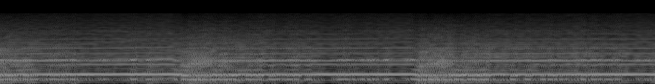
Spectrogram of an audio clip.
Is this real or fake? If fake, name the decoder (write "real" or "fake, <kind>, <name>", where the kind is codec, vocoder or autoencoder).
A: fake, vocoder, Vocos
